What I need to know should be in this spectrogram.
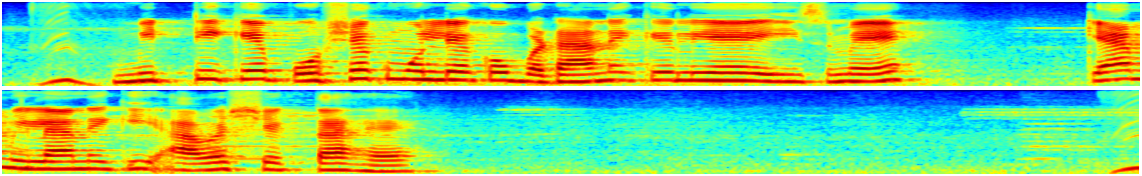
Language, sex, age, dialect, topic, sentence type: Hindi, female, 51-55, Marwari Dhudhari, agriculture, question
